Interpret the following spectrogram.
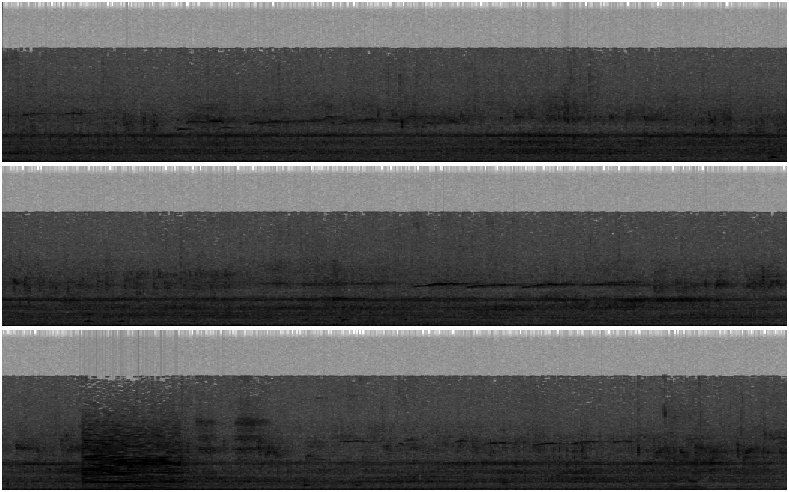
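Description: Diesel engine of a small wooden river boat running steadily at an even pitch. About two-thirds of the way through there is a brief, louder blast, like a horn.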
